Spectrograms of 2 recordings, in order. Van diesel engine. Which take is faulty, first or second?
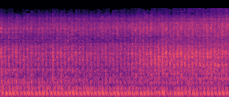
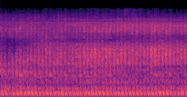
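second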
